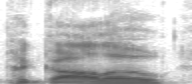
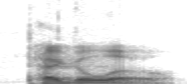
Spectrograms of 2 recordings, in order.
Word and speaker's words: Pegalo: paying very close attention is it pagalo pictures is that what it's called Pegalo. Pegalo. Pegalo. Excuse my pronunciation.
